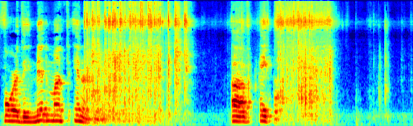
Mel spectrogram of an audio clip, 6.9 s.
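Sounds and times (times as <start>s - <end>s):
speech: 0.0s - 2.0s, 3.8s - 4.8s
tarot cards being shuffled: 1.4s - 3.3s, 3.9s - 6.8s.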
